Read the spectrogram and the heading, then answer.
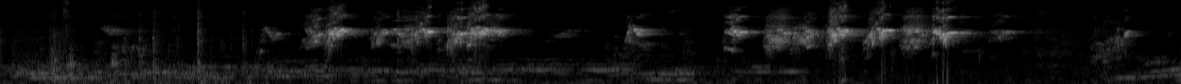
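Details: Javan myna on top of a cage giving two runs of rapid, rasping chatter, each about a second long, over a steady low humming tone in the background.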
